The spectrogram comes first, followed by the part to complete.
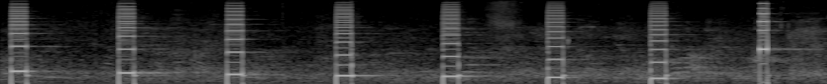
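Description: Electronic voting system in a parliament chamber sounding its vote countdown: eight short beeps about a second apart, each one a little lower in pitch than the one before, then a short higher beep near the end that marks the close of the vote.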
